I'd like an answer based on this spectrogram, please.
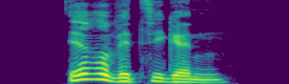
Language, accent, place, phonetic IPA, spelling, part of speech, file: German, Germany, Berlin, [ˈɪʁvɪt͡sɪɡn̩], irrwitzigen, adjective, De-irrwitzigen.ogg
- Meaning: inflection of irrwitzig: 1. strong genitive masculine/neuter singular 2. weak/mixed genitive/dative all-gender singular 3. strong/weak/mixed accusative masculine singular 4. strong dative plural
